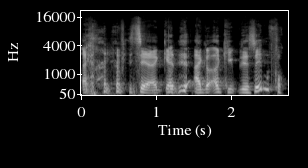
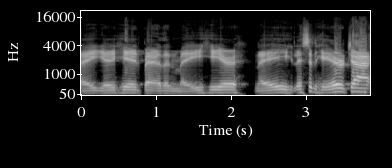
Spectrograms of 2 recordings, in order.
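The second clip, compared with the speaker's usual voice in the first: put-on Northern Irish accent; 4 semitones lower than usual. Showing the accents done around the house, a put-on Northern Irish accent. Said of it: "Northern Ireland".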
